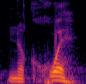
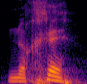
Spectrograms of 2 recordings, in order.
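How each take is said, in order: First: The middle consonant is a kw sound. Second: The middle consonant is a plain k sound. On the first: This is how the speaker's community says it. "We say nque" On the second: Some other speakers say it this way. "Some people say k"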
